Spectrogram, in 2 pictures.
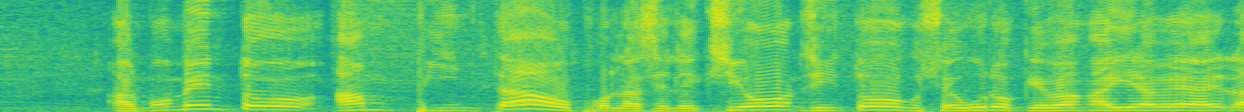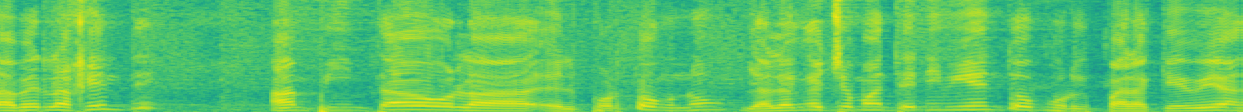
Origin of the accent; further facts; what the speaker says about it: Ventanilla, Callao, Peru; soy de Ventanilla, vivo, amanezco en este cielo de nuestro querido distrito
